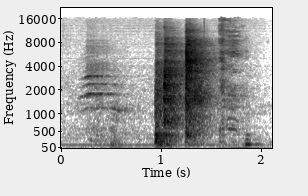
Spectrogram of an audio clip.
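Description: A cat meows twice in quick succession, loud, with a brief softer harmonic trill before and a quieter chirp after, over a faint low hum; the cat is trying to get into an office whose door is closed.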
